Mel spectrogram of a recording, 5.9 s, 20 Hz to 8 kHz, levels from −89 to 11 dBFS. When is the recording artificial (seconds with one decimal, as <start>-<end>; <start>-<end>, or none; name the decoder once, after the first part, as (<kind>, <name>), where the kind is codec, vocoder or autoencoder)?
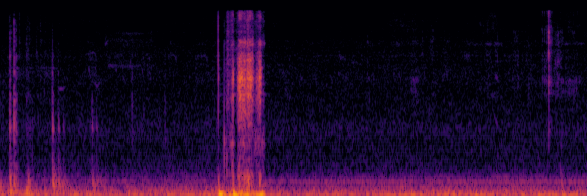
2.0-5.5 (vocoder, BigVGAN v2)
